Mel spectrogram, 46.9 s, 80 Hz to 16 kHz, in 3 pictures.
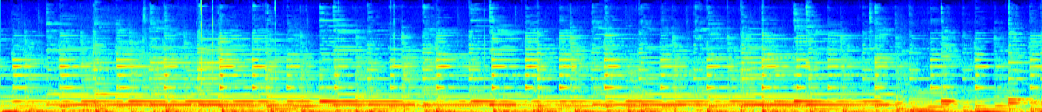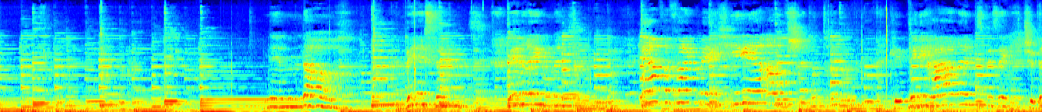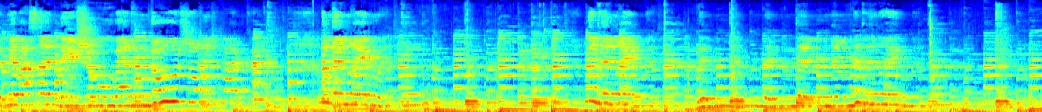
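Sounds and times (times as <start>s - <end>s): acoustic guitar: 0.0s - 46.9s
banjo: 0.0s - 46.9s
plucked double bass: 0.0s - 46.9s
woman singing: 19.6s - 37.6s, 40.0s - 45.5s.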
